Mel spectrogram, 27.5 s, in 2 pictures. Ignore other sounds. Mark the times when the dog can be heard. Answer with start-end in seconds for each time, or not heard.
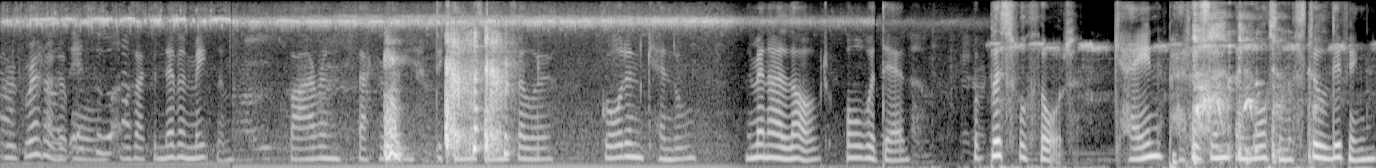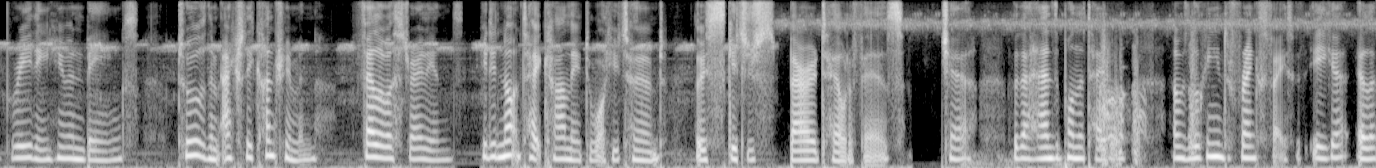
not heard.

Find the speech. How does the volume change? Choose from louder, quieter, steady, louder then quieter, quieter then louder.
louder.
